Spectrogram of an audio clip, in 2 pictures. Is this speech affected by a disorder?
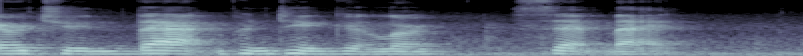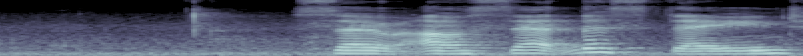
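Yes: ALS.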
